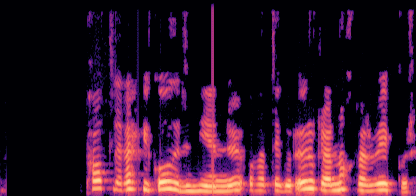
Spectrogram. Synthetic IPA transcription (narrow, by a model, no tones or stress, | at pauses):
pʰawt̪lɛɾɛhcɪkoːwðʏɾɪn̥ɛːnʏʔɔɣθaðt̪ʰɛːkʏɾœɥɾʏklɛːɣaɾnɔhkɾaɾvɪːkʏɾ̥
